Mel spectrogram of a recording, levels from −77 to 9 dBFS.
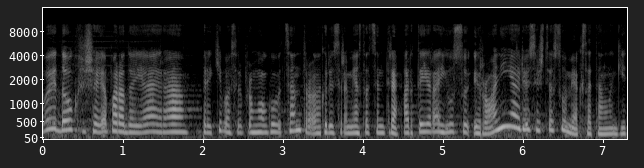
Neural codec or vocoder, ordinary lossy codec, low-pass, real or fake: none; MP3, 64 kbps; 9.9 kHz; real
